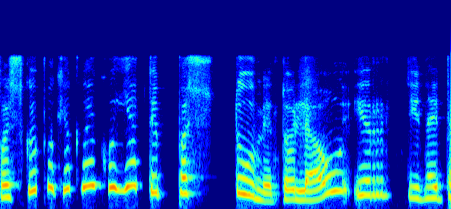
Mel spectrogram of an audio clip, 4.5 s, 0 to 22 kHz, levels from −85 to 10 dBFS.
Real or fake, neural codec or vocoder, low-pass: real; none; 7.2 kHz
